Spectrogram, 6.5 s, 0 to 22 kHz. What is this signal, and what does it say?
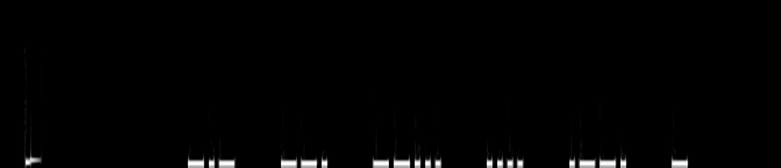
Morse code, heard as a keyed tone, about 28 wpm, spaced as for 16 wpm, 700 Hz. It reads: KG7HPT
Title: USA Call Signs - 3x Character Spacing - 28wpm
